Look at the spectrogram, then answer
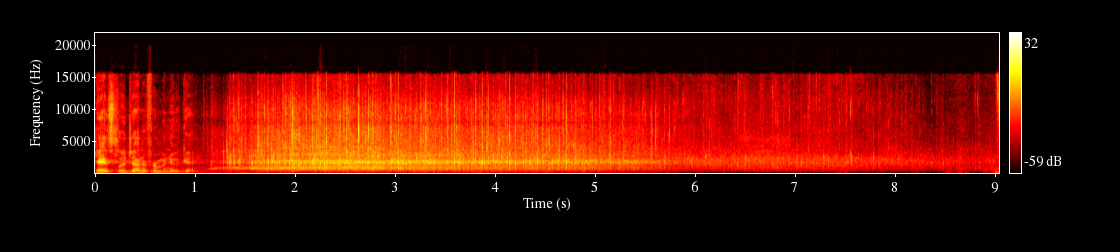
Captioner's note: applause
